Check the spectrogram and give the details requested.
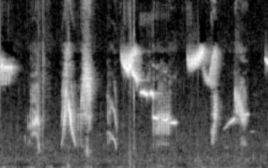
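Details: Scarlet minivet lure song. Harsh, rising and falling buzzy notes lead into clear high whistles, then a descending slurred whistle and quick upward-sweeping notes. The phrases come in short, tight bursts.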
